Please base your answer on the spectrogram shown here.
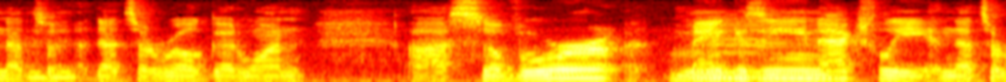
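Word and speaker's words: Saveur: Savour magazine, actually, and that's a really, really good magazine, and that's another tip if you're really into cooking.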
